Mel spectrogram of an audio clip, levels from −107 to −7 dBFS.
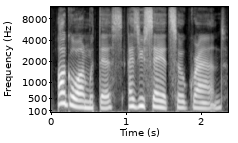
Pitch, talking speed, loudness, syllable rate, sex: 215 Hz, 280 wpm, -17 LUFS, 5.2 syllables/s, female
